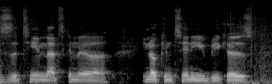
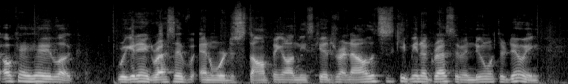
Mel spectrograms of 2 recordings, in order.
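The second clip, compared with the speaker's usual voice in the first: ordinary talk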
